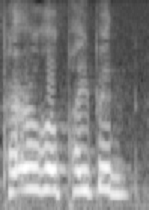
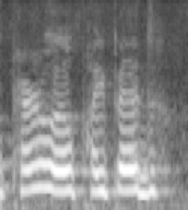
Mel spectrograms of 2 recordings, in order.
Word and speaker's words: parallelepiped: a parallel something so I think it's pronounced parallelepiped this is one of these words that have only ever read in English I don't say it very often so I think this is called a parallelepiped if we could get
